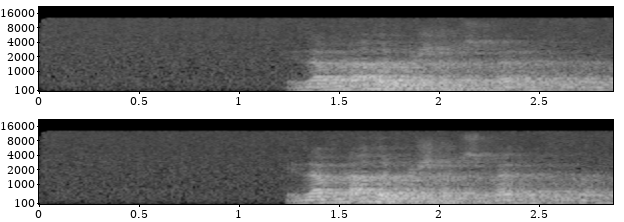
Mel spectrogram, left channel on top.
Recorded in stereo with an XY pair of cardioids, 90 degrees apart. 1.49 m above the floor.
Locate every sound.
1.2 s a man speaking: 55° right, 3 m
